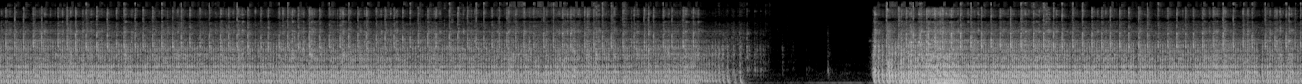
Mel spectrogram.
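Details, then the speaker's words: Old Stihl FS36 two-stroke string trimmer after its fouled plug was torched clean: slightly uneven, burbling idle that nearly dies, then picks back up. Owner suspects a rich low-speed mixture, before the low-speed screw is adjusted. "It's almost like it might be running a little rich. So, let's try adjusting it."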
